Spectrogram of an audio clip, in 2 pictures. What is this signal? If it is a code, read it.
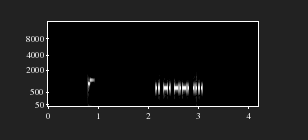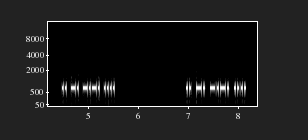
Morse code, heard as a keyed tone, about 38 wpm, 700 Hz. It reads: INCH INCH INCH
